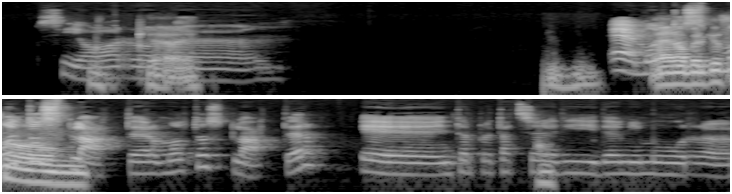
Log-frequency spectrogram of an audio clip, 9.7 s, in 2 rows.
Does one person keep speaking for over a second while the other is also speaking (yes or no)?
yes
